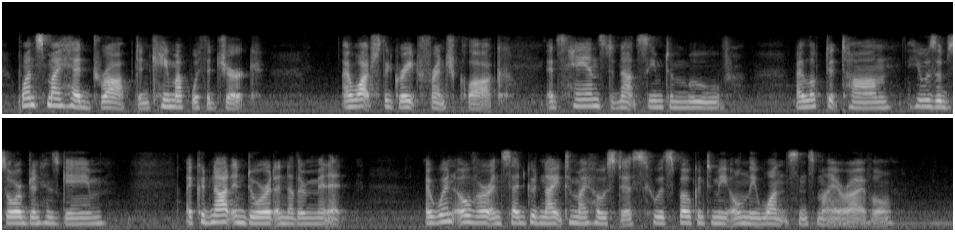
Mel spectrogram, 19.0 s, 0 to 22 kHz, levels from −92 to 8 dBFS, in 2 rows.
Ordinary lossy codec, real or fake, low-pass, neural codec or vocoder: Opus, 24 kbps; real; 7.2 kHz; none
